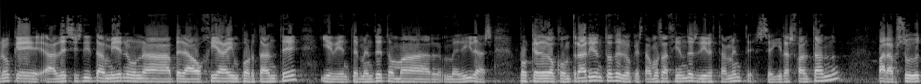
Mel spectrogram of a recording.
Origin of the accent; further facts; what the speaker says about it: La Cabada, Cantabria, Spain; uno de mi pueblo, de La Cabada, y otro de Ceceñas, que está al lado.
